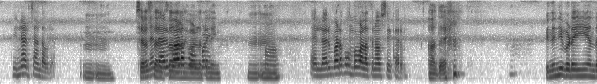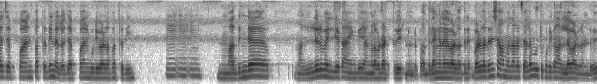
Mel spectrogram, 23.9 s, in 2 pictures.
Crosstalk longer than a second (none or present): present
